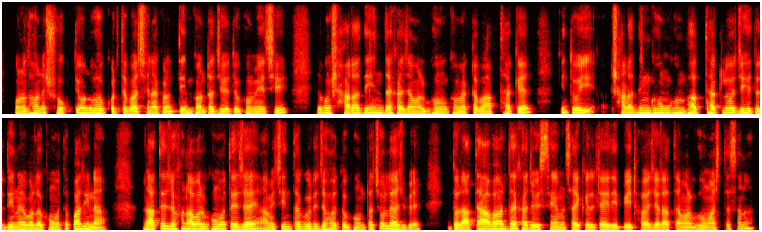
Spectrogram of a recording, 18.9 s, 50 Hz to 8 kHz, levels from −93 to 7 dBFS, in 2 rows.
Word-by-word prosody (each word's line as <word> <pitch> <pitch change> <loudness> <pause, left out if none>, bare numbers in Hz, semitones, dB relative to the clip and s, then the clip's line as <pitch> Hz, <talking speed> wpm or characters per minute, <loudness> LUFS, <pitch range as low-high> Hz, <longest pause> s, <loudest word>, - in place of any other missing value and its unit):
কোনো 145 +1 -1
ধরনের 155 0 -1
শক্তি 160 +1 -1
অনুভব 155 -1 +2
করতে 150 0 -1
পারছি 130 +1 +1
না। - - +1
কারণ 135 -1 -1
৩ 145 +1 0
ঘণ্টা 145 -2 +1
যেহেতু 140 0 +1
ঘুমিয়েছি 140 +1 -2 0.5
এবং 165 +2 0
সারাদিন 160 +4 +1
দেখা 150 0 +2
যায় 145 0 0
আমার 140 - -1
ঘুম, 145 -1 0
ঘুম 150 - -2
একটা 140 0 -1
ভাব 135 0 0
থাকে। 145 +1 +1 0.5
কিন্তু 150 - -4
ঐ - - +4 0.4
সারাদিন 160 +3 -1
ঘুম, 155 +1 +1
ঘুম 170 +1 +1
ভাব 150 -1 +3
থাকলেও 165 +2 +2
যেহেতু 150 0 +1
দিনের 145 +1 +1
বেলা 155 0 +2
ঘুমোতে 145 0 -2
পারি 170 0 +4
না। 120 - +1 0.6
রাতে 145 +4 +3
যখন 170 +2 0
আবার 165 0 +5
ঘুমোতে 155 +1 +2
যাই, 150 +2 +6
আমি 145 - -2
চিন্তা 155 +1 -2
করি 155 +1 0
যে - - +3
হয়তো 140 -1 -2
ঘুমটা 145 0 -4
চলে 180 - +2
আসবে। 135 -1 -2 0.5
তো - - +4
রাতে 145 +3 +2
আবার 165 +2 +4
দেখা 160 0 +3
যায় 145 - +2
ওই - - -3
সেইম 145 0 -2
সাইকেলটাই 150 +1 +1
রিপিট 140 0 -1
হয় 70 - +2
যে - - +2
রাতে - - -3
আমার 135 0 -1
ঘুম 140 0 -2
আসতেছে 135 +2 -9
না। - - -4
150 Hz, 205 wpm, -22 LUFS, 140-155 Hz, 0.6 s, যাই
